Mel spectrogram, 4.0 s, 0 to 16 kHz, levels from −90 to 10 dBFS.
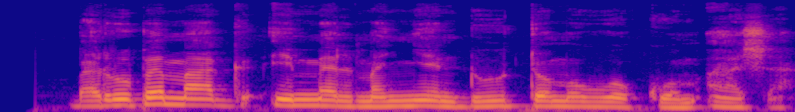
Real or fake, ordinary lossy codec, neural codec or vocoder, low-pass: real; none; none; 14.4 kHz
